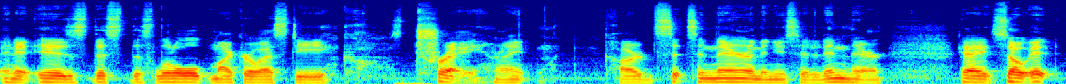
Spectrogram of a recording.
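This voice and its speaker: A man presenting an unscripted product review in a casual, conversational way, thinking aloud and correcting himself as he goes. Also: medium pitch. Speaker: audio gear reviewer, channel host.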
